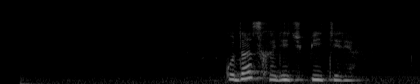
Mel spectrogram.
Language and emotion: Russian, neutral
